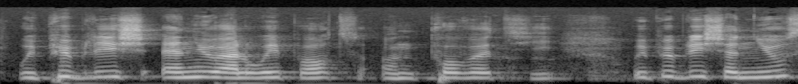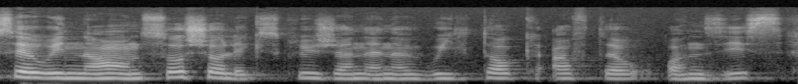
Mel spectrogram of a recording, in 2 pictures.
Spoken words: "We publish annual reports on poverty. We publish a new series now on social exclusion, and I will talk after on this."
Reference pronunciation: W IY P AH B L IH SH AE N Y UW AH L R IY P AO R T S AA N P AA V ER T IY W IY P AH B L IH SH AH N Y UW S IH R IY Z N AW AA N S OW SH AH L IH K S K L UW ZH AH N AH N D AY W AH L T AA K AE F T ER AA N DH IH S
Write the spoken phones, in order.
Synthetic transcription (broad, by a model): W IY P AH B L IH SH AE N Y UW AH L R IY P AO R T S AA N P AA V ER T IY W IY P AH B L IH SH AH N Y UW S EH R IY N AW AA N S OW SH AH L IH K S K L UW ZH AH N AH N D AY W AH L T AA K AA F T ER AA N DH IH S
